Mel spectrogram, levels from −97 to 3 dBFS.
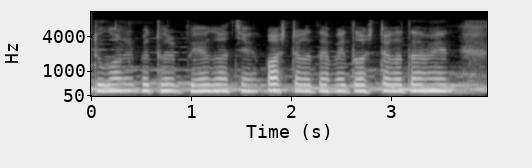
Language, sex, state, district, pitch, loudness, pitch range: Bengali, female, Tripura, West Tripura, 235 Hz, -16 LUFS, 235-240 Hz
